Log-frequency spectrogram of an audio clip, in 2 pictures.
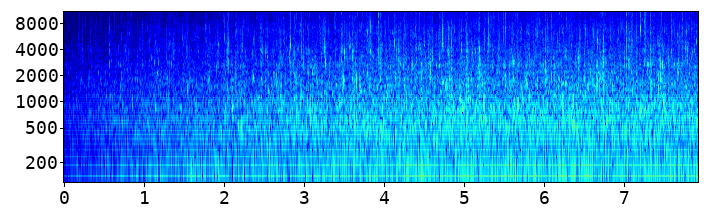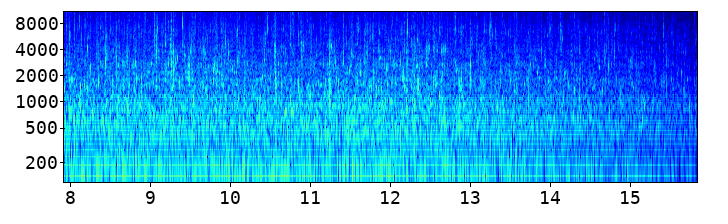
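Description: Running stream water, a steady rushing that fades in over the first few seconds and fades out near the end.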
